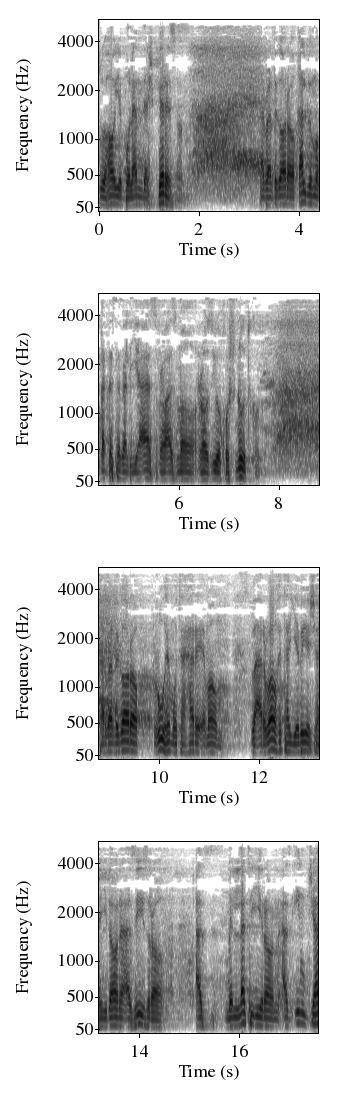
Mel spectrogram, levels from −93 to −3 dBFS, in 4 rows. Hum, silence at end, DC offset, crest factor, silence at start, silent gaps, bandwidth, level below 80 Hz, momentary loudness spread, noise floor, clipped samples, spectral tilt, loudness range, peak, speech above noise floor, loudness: none; 0 s; under 0.1%; 16 dB; 0 s; none; 5.4 kHz; -56 dBFS; 11 LU; -36 dBFS; under 0.1%; -9.5 dB/octave; 3 LU; 0 dBFS; 21 dB; -16 LUFS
